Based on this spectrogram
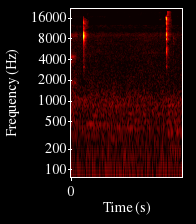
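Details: Throttle-body idle/throttle switch, seized then fixed by bending its actuating lever for earlier contact: two crisp, isolated clicks about a second apart over a quiet hum; switch now engaging cleanly.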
